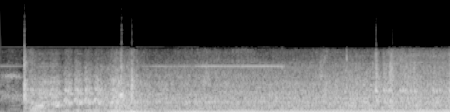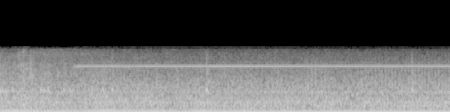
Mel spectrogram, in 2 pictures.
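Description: A loaded LTL delivery truck carrying gas valves pulls out on a Phoenix, Arizona run. Its engine gives a loud, steady rumble throughout, with a sharp clunk near the start and a thin, sustained high tone in places.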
